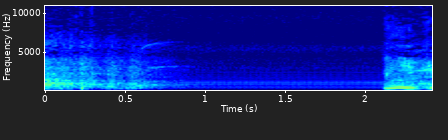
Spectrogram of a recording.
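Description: Near silence in a pause between a speaker's phrases: the last word fades out in the first half-second, leaving only a faint steady hum.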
